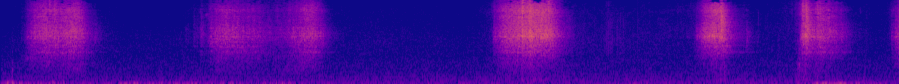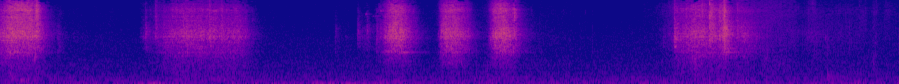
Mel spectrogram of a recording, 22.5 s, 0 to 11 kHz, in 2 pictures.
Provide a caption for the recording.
Recorded using a Zoom H6 microphone. Recorded in a Grotto with two sets of curtains being dragged.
